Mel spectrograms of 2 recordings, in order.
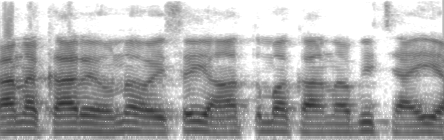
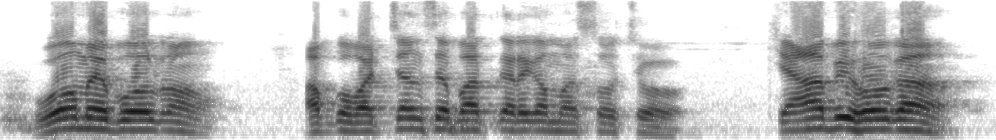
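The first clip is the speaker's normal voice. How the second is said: loud, raised preacher's declaration; forceful preaching; 4 semitones higher, 7 dB louder than usual. Real, not acted. Preacher assuring the congregation God will speak, forceful preaching. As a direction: proclaim it loudly, stretching the last words.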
